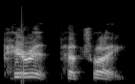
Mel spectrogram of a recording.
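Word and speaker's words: parens patriae: I don't know exactly how to spell it, but it's pronounced parent patriae.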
